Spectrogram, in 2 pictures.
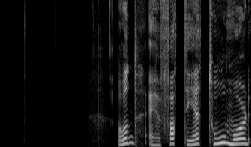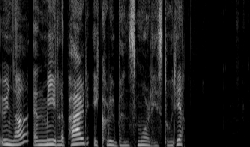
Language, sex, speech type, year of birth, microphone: Norwegian, female, read, 1981, Shure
